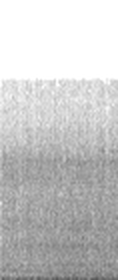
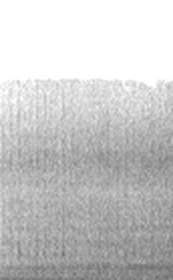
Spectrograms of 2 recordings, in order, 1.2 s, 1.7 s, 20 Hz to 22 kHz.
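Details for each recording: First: 2001 Pontiac Aztek GT, about 170,480 miles, sat a year: steady even idle hum with no ticks or knocks; normal idle mechanically, though engine shakes and a hiss was being traced. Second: 2001 Pontiac Aztek GT, 170,480 miles, after sitting a year: steady idle with fast fairly even ticking about three or four per second; owner suspects an exhaust leak, probably at the exhaust manifold.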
